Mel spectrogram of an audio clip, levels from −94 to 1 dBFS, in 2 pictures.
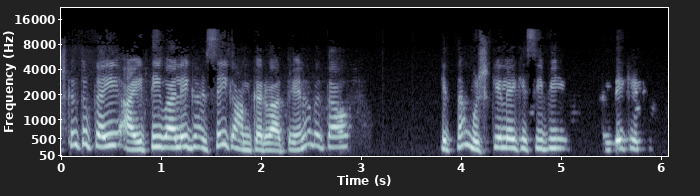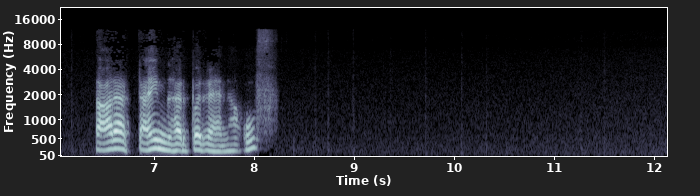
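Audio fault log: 0.83–0.89 s, 2.23–2.27 s, 2.61–2.65 s and 4.70–4.75 s, echo leak: four tiny scraps of a delayed copy of the speech, trailing the original by 186 ms. They're very faint, roughly 35 dB under the speech, with the one at 2.61 s a bit stronger at about 30 dB down. Likely the far end is on a loudspeaker and its echo canceller let brief bits of its mic pickup slip back through.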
